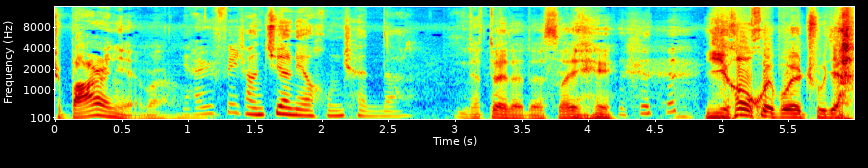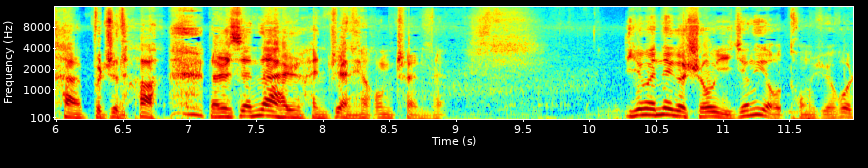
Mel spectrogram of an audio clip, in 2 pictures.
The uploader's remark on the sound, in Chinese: 录制地点在北京房山区大石河畔，您能听到树上的蝉鸣、马路上的车声和不远处游泳的小孩子们的喧闹。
